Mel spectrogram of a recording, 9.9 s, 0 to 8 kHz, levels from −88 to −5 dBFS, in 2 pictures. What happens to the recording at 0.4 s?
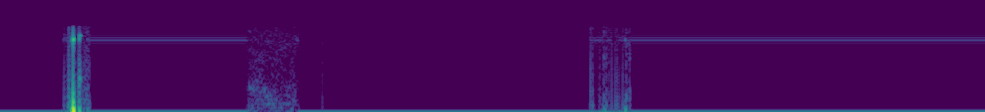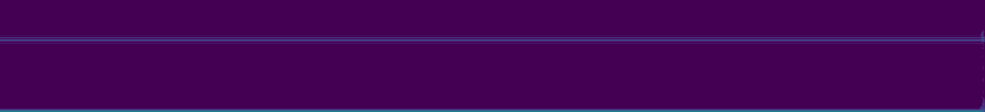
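At 0.4 s you're in the middle of a burst of GSM bit errors running from 0.33 to 0.46 s. Corrupted bits reached the decoder and scrambled its filter, pitch and gain values, so the sound briefly squawks, pops and gargles. The span fits roughly seven damaged frames.

Under that, the whole clip carries the GSM full-rate codec at 13 kbps. It models the vocal tract and drives it with a sparse pulse excitation, which gives the speech a plainly audible buzzy, gravelly roughness, with nothing left above 4 kHz.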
